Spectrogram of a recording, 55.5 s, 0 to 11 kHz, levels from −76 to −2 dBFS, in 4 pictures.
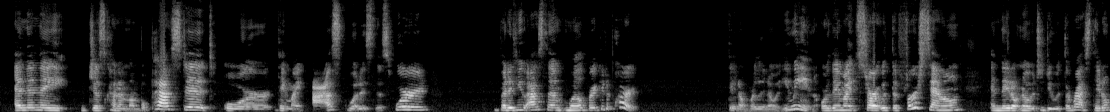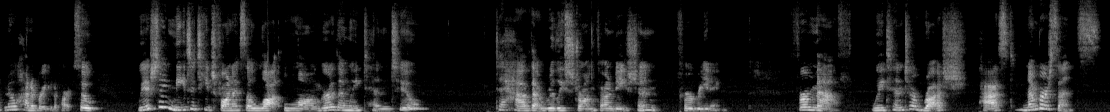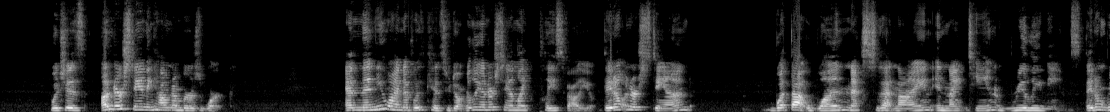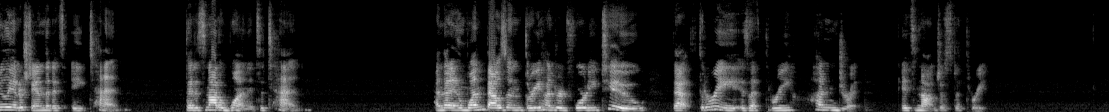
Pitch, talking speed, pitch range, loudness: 225 Hz, 165 wpm, 210-255 Hz, -21 LUFS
